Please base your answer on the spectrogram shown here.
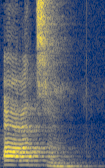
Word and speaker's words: autumn: Letter N is silent in the word autumn, column, condemn, dam, hymn, solemn, male guy, not Gavi, male guy.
